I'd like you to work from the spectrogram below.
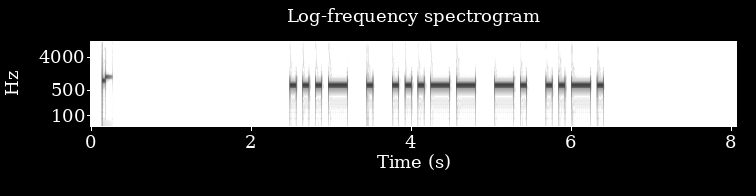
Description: Morse code, heard as a keyed tone, about 16 wpm, 700 Hz. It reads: VE3NF
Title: DXCC-100 Call Signs - 5 Characters - Repeated 2x - 15wpm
